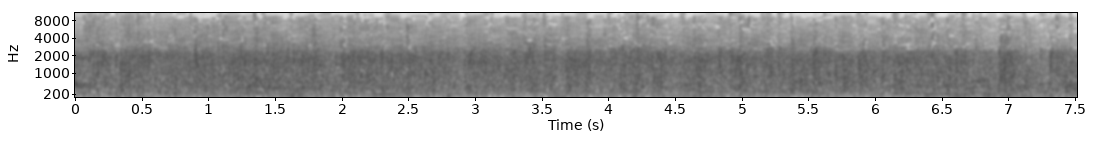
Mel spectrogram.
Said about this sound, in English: So please give them a hand once again.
